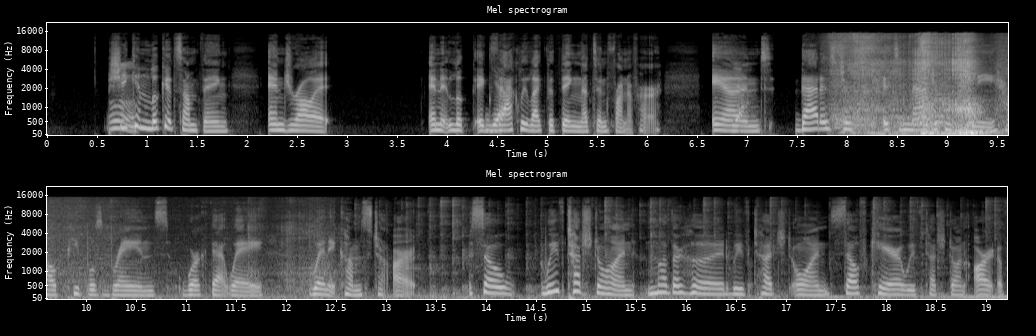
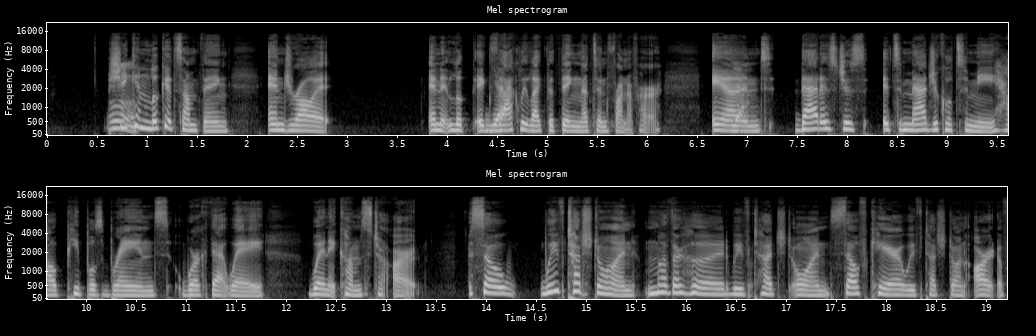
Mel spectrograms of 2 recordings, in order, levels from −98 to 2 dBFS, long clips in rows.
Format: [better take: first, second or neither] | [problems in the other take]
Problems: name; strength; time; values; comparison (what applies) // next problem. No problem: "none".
second | household noises; loud; from 8 s on; as loud as the speech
